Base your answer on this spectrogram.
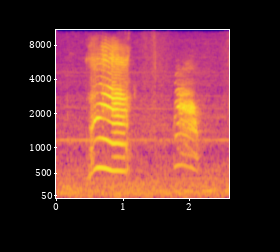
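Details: Dominant ginger tabby tomcat that rules a neighbourhood area, newly neutered and acting affectionate: two harmonic meows, a longer level one then a shorter one after a pause, over a quiet background.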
